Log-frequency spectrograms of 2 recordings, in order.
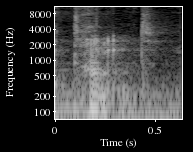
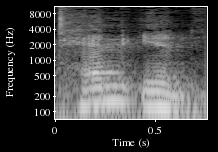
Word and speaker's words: tenant: And the reason I wanted to point this out to you, the English word, is because in the U.S., since we speak improper English, a lot of times we say it like tenant. The tenant. It's almost like ten in, you know?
